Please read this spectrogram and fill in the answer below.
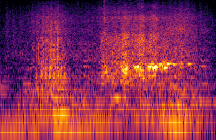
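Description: Cartoon sound effect of a small car's engine running as it drives along. It starts suddenly and keeps a steady low rumble under a noisy rush.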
